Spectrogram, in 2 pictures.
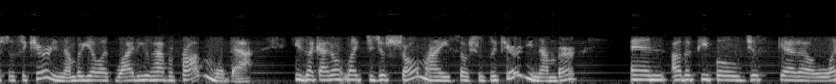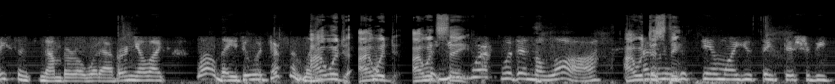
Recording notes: continues to take calls, some friendly and some not so friendly, from the audience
